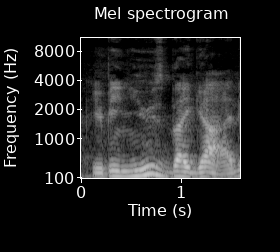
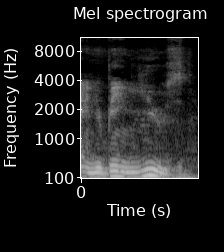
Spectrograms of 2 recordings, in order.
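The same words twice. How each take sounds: First: "used" drawn out slow and weighty, each word spaced; slow stress on used. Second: Said in the usual way. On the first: Shown as a demonstration. Teacher pressing the point to the class, slow stress on "used". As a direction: lean hard on "used" and slow right down.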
